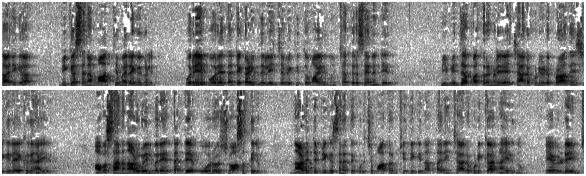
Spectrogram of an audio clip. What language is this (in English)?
Turkish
